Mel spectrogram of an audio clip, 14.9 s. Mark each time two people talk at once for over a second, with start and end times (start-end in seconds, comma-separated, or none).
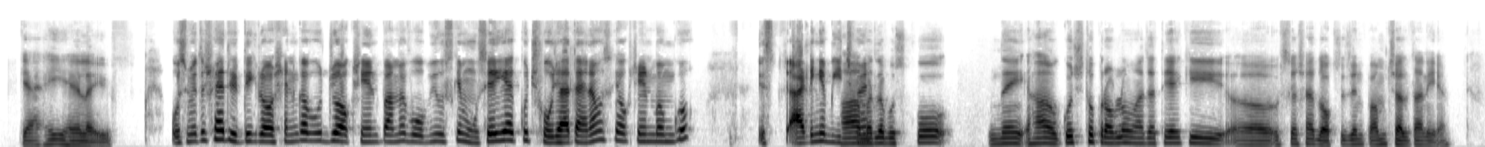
none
